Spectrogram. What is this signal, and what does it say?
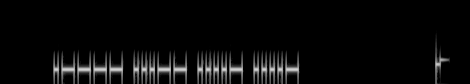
Morse code, heard as a keyed tone, about 30 wpm, 700 Hz. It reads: 1344
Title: Numbers - 4-Digit 30wpm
